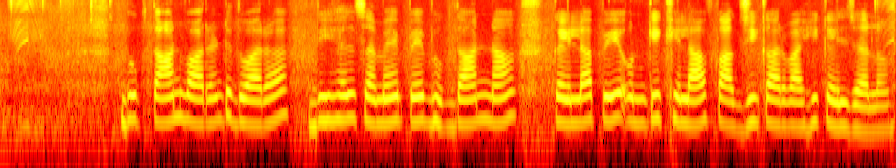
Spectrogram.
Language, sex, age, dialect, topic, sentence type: Bhojpuri, female, 18-24, Northern, banking, statement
